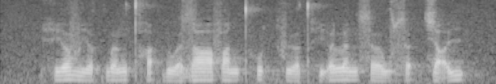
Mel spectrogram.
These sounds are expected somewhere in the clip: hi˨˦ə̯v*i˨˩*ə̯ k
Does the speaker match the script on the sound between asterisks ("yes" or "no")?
yes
